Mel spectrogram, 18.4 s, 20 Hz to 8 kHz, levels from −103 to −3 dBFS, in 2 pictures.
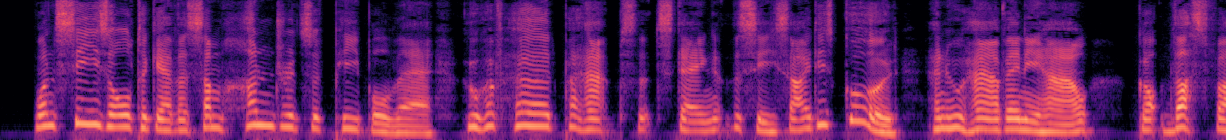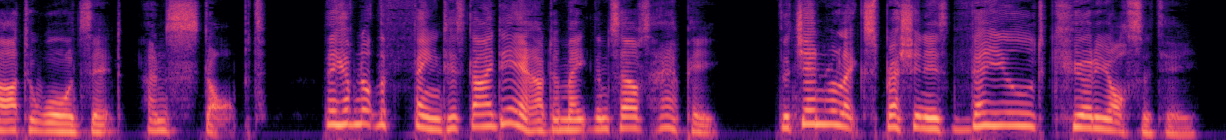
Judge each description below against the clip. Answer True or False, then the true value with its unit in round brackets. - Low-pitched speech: False (185 Hz)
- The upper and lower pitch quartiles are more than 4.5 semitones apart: True (5.5 semitones)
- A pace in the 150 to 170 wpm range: True (155 wpm)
